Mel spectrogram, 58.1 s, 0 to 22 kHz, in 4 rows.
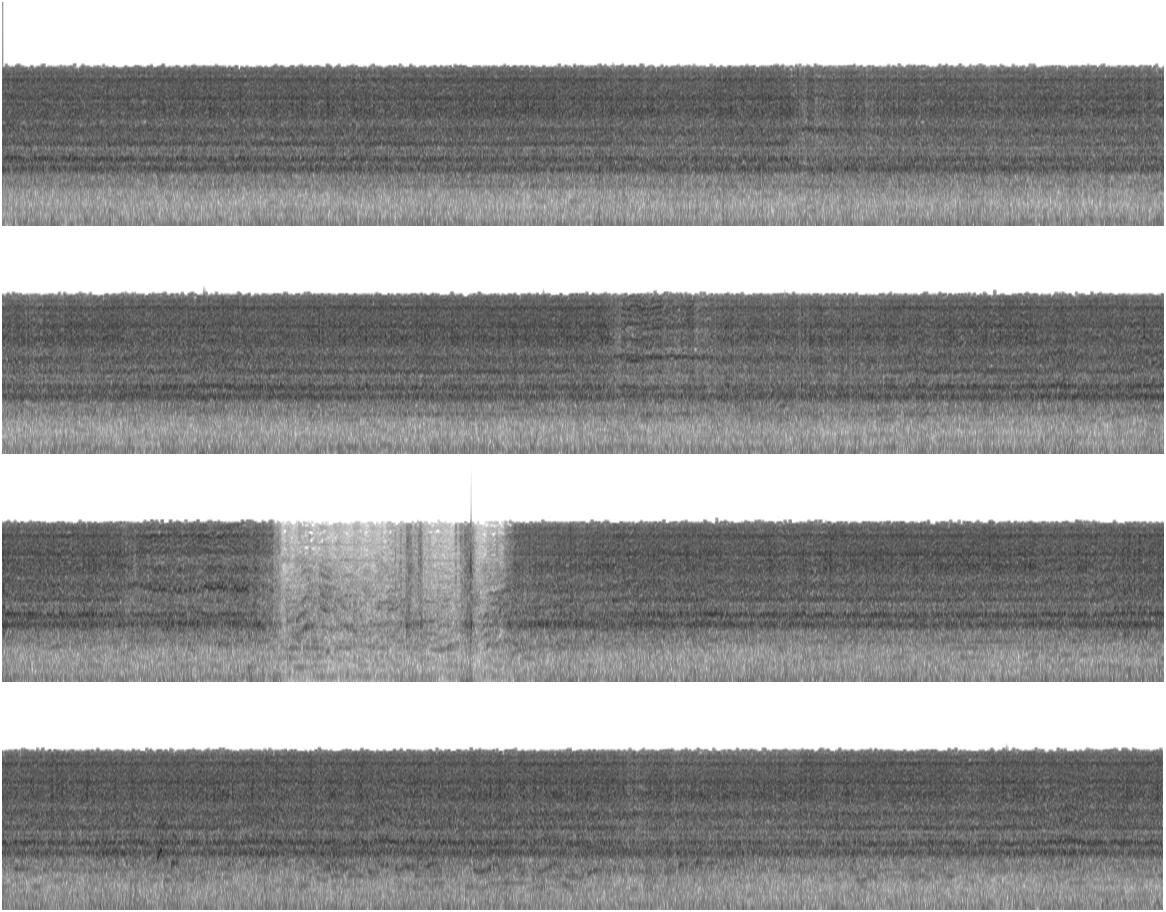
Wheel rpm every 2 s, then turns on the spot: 160, 160, 160, 160, 160, 160, 160, 160, 160, 160, 160, 160, 160, 160, 160, 150, 30, 50, 150, 160, 160, 160, 160, 160, 160, 160, 160, 160, 160.
32-34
